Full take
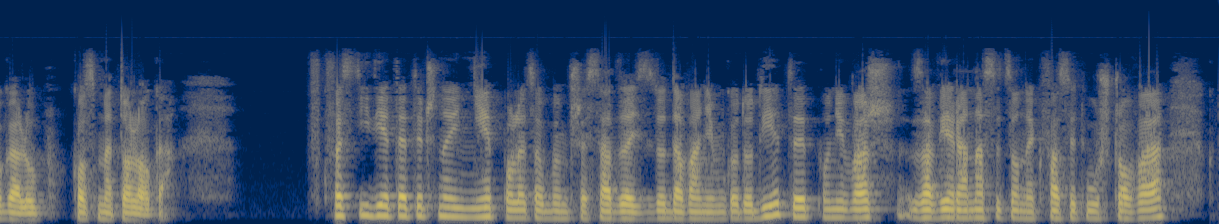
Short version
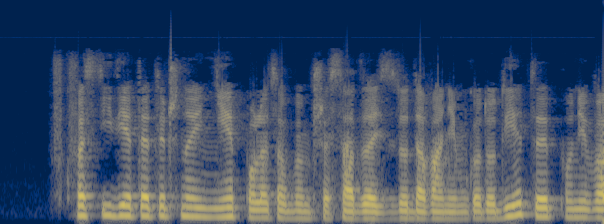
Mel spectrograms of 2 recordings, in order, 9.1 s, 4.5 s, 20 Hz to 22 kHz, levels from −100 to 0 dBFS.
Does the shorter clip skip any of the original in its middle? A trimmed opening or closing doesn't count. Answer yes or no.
no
